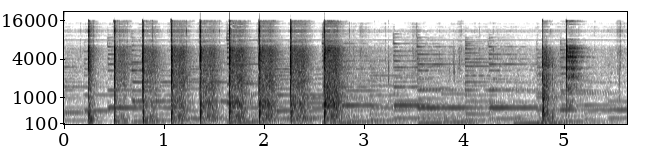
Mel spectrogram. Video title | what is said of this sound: kimie ganigiの 固まった絵の具の再生（エコロジー） | カラカラと音がするようになります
